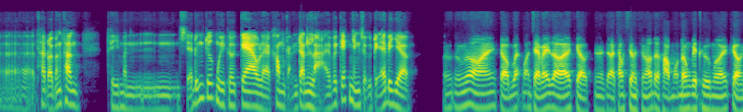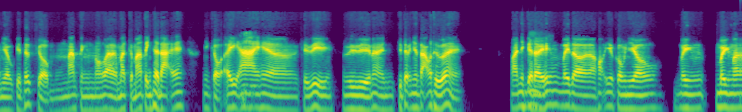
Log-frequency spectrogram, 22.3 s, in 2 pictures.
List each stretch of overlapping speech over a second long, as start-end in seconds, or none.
none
